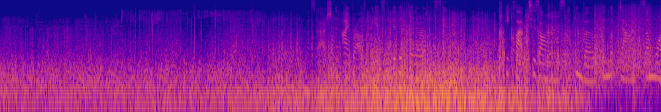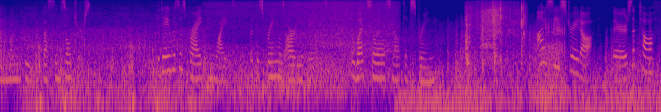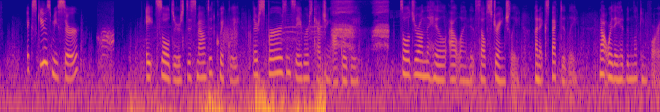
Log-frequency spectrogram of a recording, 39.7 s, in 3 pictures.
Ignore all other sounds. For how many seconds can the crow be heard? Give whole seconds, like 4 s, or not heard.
6 s.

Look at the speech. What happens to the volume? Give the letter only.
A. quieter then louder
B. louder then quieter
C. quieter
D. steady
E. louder
E.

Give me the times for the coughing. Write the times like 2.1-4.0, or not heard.
22.5-23.8.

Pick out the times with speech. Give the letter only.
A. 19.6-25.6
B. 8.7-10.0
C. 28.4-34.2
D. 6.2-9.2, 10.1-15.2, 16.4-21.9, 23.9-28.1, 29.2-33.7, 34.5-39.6
D.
